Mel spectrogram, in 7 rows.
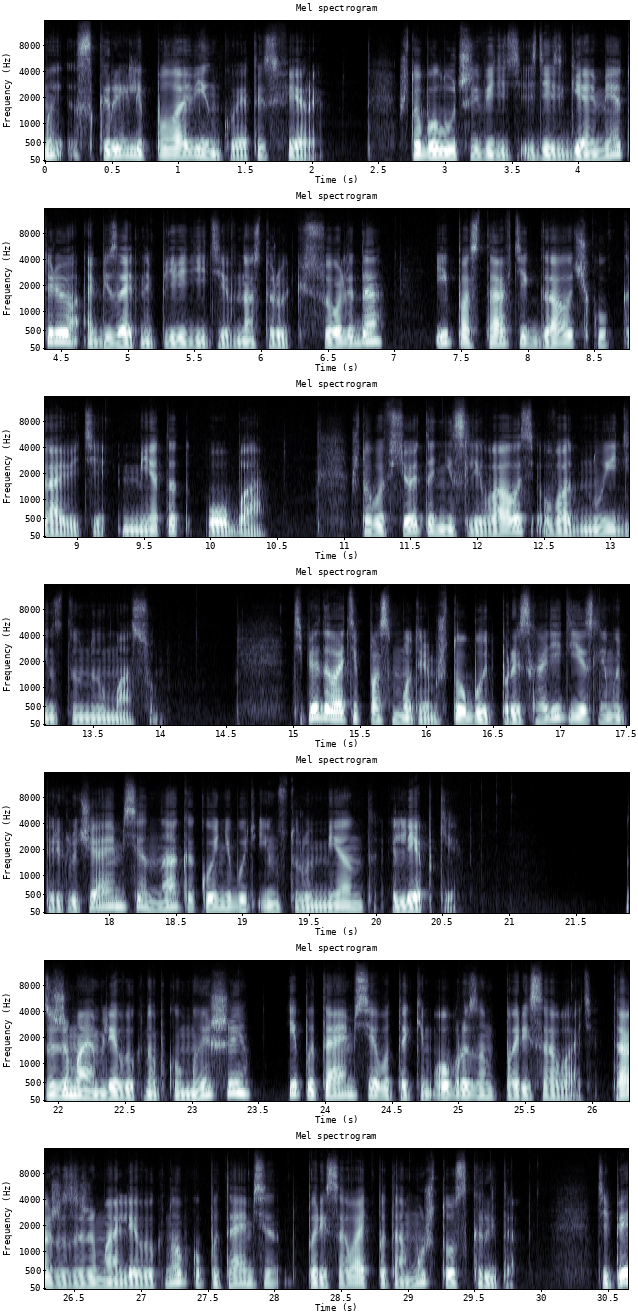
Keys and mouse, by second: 5.2-6.5 drag, 7.7-10.0 drag, 14.9 middle click, 15.2-17.3 drag, 15.2-16.8 right drag, 21.0 click, 23.4-25.9 drag, 27.7 click, 28.1 click, 28.7 click, 29.1 click, 29.5 click.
